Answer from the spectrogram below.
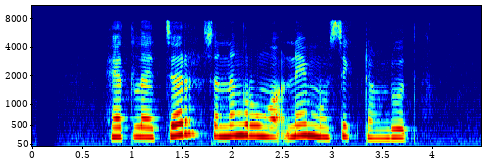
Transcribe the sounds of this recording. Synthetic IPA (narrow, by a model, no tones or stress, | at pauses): hɛt̪lɛ̥ʒ̥ərsənəŋruŋɔʔnemusɪk̚ɖ̥ä̤ŋdʊt̪̚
